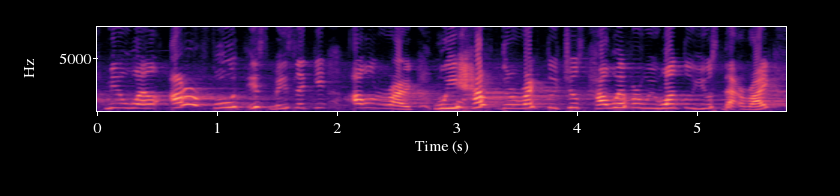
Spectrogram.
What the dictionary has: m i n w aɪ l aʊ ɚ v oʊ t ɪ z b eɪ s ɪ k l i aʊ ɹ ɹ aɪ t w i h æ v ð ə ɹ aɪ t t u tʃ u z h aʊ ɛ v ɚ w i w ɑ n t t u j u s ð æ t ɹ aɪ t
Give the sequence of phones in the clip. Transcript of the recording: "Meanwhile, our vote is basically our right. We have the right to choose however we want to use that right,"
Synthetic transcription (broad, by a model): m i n w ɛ l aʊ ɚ f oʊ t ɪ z b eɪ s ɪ k l i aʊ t ɹ aɪ t w i h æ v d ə ɹ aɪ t t u tʃ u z h aʊ ɛ v ɚ w i w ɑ n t t u j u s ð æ t ɹ aɪ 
